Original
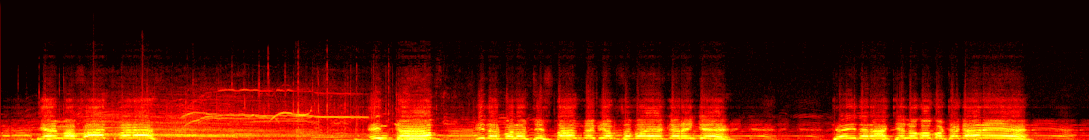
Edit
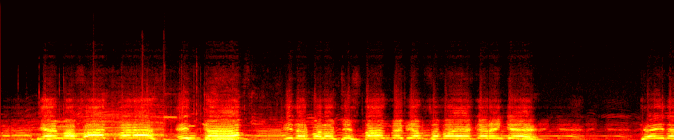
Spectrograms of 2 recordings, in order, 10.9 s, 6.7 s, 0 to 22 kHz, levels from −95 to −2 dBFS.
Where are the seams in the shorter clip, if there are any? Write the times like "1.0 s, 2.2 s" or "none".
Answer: 1.7 s

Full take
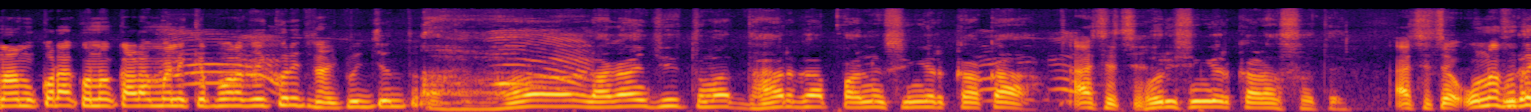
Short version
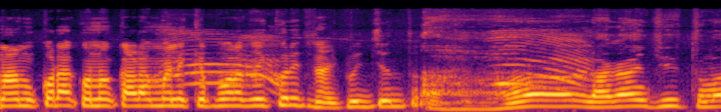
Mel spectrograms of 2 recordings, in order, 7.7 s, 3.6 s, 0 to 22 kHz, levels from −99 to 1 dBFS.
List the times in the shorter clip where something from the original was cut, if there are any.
none

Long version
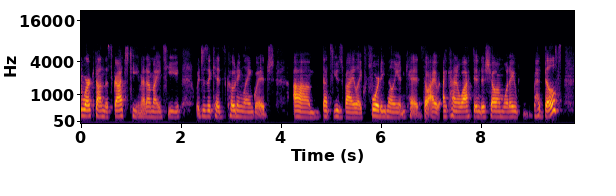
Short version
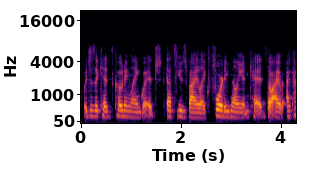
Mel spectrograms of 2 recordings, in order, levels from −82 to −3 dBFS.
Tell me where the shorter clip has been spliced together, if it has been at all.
1.6 s

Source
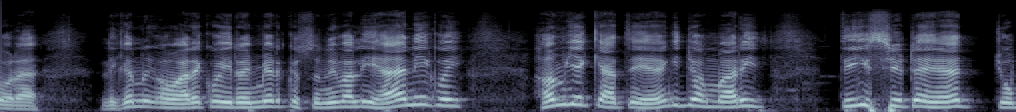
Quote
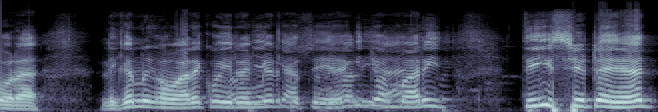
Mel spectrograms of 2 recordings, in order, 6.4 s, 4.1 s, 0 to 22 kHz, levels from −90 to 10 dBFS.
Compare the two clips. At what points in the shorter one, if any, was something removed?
1.9 s

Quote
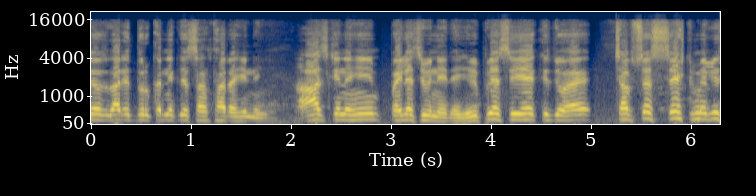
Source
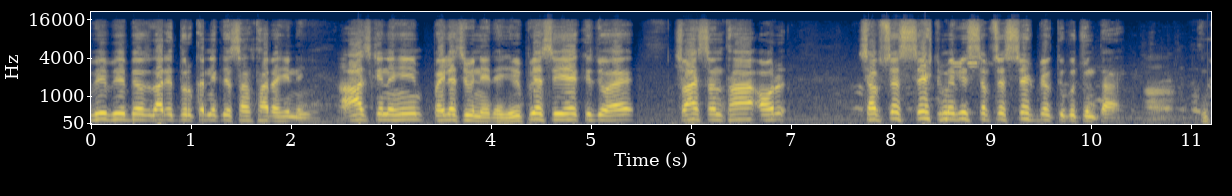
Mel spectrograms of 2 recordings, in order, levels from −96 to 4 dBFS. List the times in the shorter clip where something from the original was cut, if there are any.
5.1 s

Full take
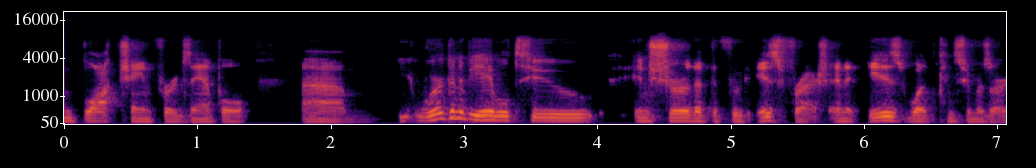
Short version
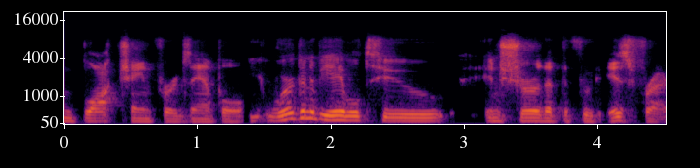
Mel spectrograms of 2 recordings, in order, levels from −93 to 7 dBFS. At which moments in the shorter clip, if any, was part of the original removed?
1.4 s

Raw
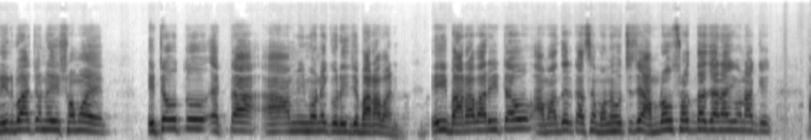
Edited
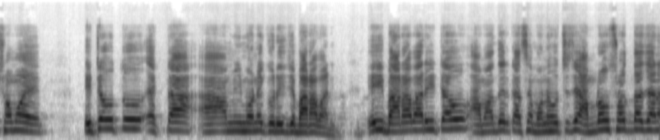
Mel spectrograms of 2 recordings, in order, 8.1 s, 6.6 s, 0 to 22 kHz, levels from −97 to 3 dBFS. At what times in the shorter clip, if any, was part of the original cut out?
none

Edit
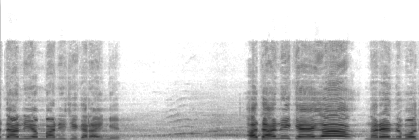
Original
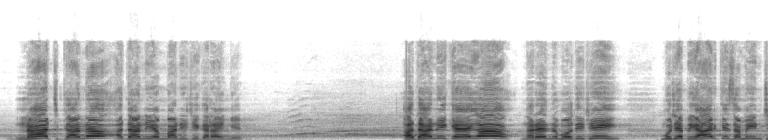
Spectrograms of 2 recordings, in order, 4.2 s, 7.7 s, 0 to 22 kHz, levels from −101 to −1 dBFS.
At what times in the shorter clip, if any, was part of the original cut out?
2.5 s

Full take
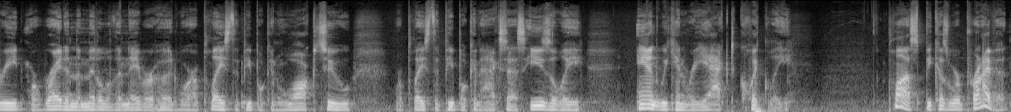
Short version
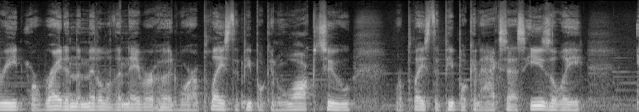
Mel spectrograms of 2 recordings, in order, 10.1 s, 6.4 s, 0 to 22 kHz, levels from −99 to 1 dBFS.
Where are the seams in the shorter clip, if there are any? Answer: none

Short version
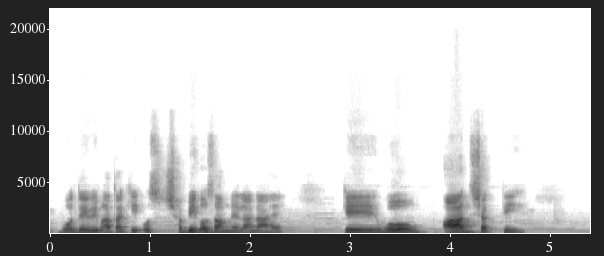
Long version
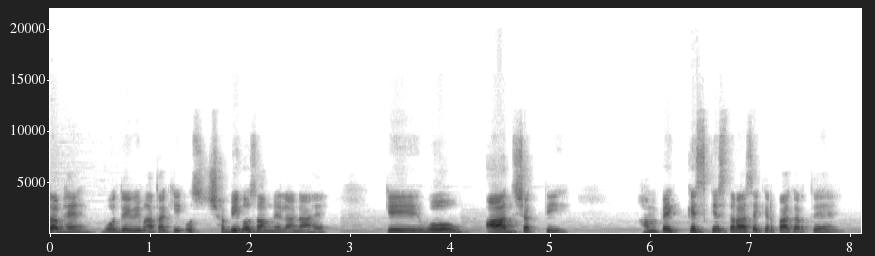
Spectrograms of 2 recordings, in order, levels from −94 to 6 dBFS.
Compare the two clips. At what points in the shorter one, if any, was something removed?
none

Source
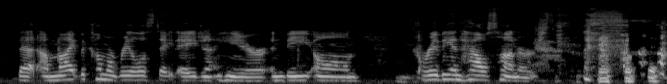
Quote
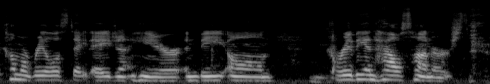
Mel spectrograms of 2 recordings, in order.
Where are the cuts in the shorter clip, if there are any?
none

